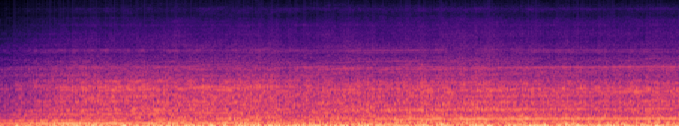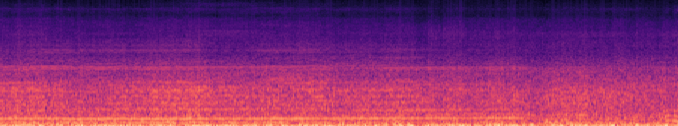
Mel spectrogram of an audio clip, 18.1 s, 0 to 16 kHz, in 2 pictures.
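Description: Yamaha Fazer 250's single-cylinder four-stroke engine running steadily at cruising speed under a rush of riding noise. Its note steps down slightly about two seconds before the end.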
